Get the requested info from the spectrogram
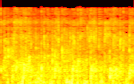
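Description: A room of schoolchildren clapping: many quick, irregular hand claps.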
